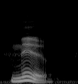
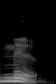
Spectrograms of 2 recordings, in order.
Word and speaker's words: MØ: It's it's it's, it's it moo. I think it's moo.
